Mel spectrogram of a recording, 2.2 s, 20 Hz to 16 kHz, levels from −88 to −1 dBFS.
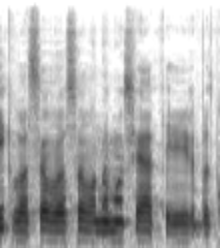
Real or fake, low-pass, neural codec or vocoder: fake; 14.4 kHz; codec, 44.1 kHz, 3.4 kbps, Pupu-Codec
